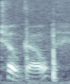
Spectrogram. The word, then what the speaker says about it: Togo: the country of togo it kind of looks like tugo but you actually pronounce it togo and you can see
